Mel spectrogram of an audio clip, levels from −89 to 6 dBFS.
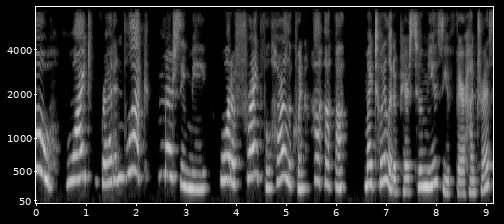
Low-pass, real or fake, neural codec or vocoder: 7.2 kHz; fake; codec, 16 kHz, 6 kbps, DAC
